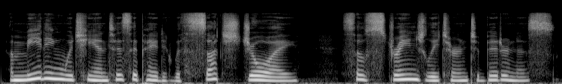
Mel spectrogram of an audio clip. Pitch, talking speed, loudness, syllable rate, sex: 200 Hz, 140 wpm, -16 LUFS, 4.6 syllables/s, female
